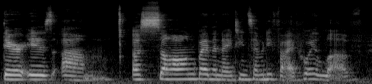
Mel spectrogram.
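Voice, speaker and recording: A woman with a somewhat hoarse voice, chatting earnestly about books in a casual vlog, full of rambling asides. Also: on the high side, steady tone, normal speed, slight background noise. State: hoarse, voice gone a bit. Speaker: book vlogger. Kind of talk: casual book review chat.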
